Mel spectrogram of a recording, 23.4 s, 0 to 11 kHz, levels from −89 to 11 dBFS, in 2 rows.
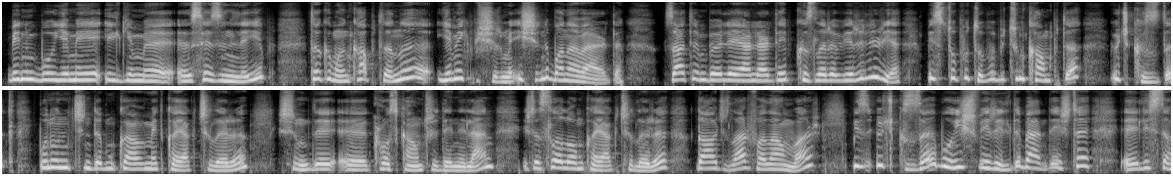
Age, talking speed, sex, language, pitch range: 40-59, 130 wpm, female, Turkish, 200-280 Hz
